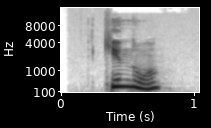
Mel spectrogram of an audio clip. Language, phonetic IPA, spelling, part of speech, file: Russian, [kʲɪˈno], кино, noun, Ru-кино.ogg
- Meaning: 1. movie, motion picture, film 2. movies, cinema, the pictures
